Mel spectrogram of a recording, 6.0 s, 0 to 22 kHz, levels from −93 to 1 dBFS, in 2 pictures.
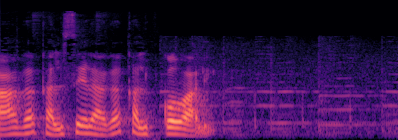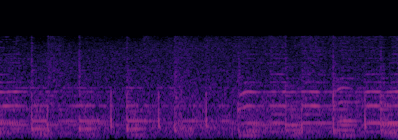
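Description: At 1.2 s the input likely switched to a poorer device, which stays in use to the end. Nothing now reaches above 7.6 kHz, so the sound dulls abruptly, with no gap. The level shifts by around 5 dB and a faint new background noise appears.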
